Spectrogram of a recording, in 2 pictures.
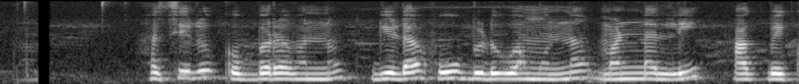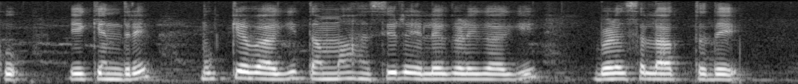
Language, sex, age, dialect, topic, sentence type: Kannada, male, 18-24, Mysore Kannada, agriculture, statement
